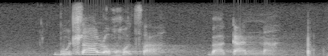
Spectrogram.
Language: Tswana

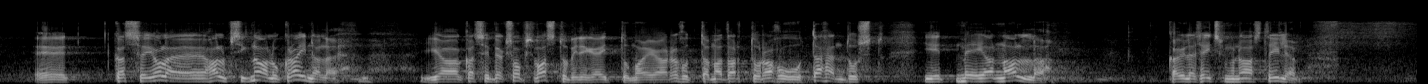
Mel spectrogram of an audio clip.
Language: Estonian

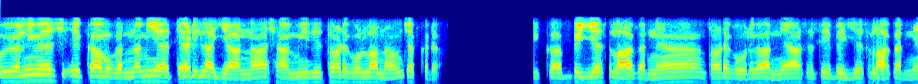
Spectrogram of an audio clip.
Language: Dogri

